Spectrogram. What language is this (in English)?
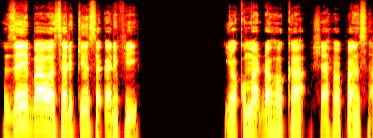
Hausa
